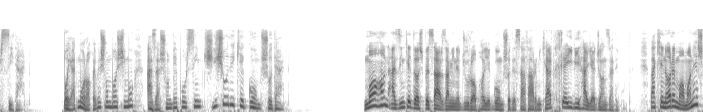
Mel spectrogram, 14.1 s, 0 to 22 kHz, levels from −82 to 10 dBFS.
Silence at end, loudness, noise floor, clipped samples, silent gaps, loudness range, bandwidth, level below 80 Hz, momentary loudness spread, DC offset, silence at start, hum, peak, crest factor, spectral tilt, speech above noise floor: 0 s; -26 LUFS; under -90 dBFS; under 0.1%; 0.90-1.20 s; 5 LU; 7.8 kHz; -48 dBFS; 10 LU; under 0.1%; 0 s; none; -6 dBFS; 20 dB; -5.5 dB/octave; over 65 dB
